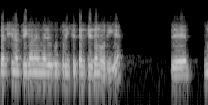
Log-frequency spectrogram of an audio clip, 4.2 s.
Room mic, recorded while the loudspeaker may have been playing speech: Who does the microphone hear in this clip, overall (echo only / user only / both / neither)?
echo only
